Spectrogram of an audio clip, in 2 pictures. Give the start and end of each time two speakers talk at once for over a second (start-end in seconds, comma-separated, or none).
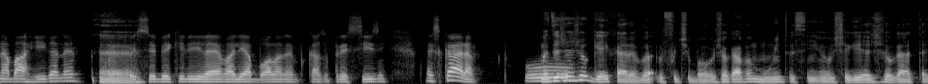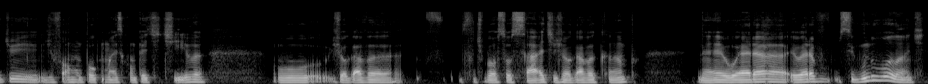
none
